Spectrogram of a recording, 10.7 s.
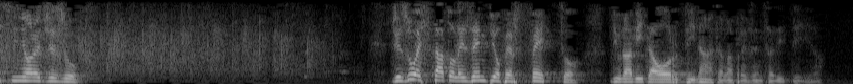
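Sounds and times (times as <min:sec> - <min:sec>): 
audience applause: 0:00.0 - 0:04.4
speech: 0:00.2 - 0:01.1, 0:04.9 - 0:10.3.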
